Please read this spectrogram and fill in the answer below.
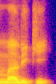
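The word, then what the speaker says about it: مَالِكِ: Kata maliki. Ini kan tidak ada alifnya ya.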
